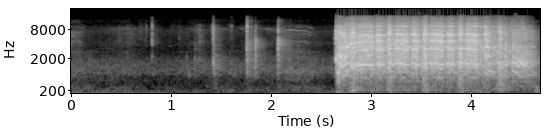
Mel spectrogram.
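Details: Honda TRX700XX ATV cranking with fuel injector reconnected, confirmed sparking: faint clicks then fast steady cranking that never catches. It previously started hard, then quit; owner suspects advanced timing (set by CDI) causing grunt, cough and pop through the airbox.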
